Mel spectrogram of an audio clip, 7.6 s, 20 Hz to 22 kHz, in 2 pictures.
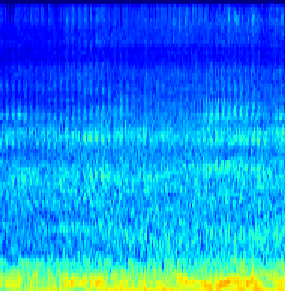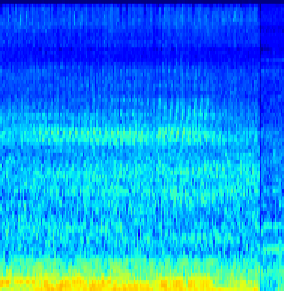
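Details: BMW S1000RR first start after the oil plug came out and oil went everywhere: strong, even idle with steady rapid pulse, no knocks or rattles; engine running healthy.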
